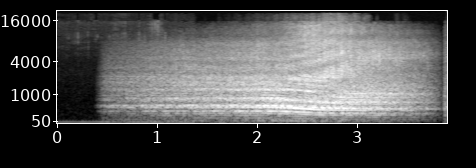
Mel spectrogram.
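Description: A race car at a high-speed auto race roars past at close range, its engine note swelling loud and sweeping down in pitch before cutting off abruptly.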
